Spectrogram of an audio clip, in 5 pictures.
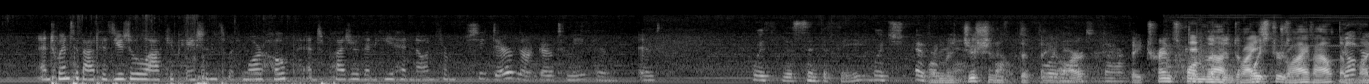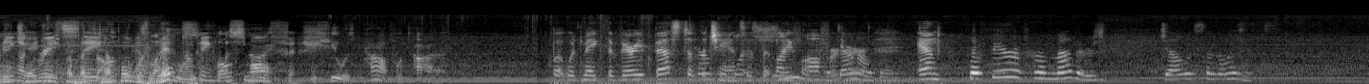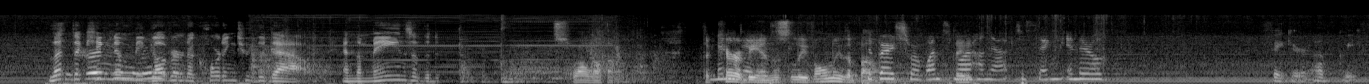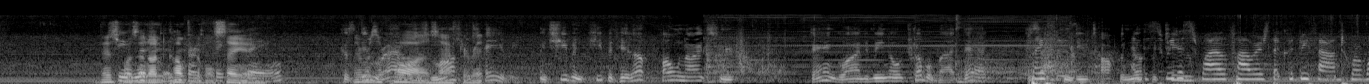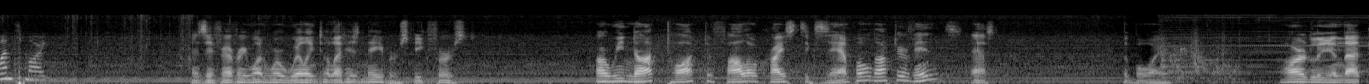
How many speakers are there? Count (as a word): eight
